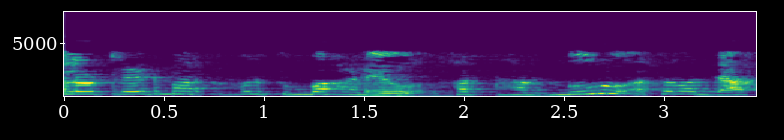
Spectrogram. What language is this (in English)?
Kannada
